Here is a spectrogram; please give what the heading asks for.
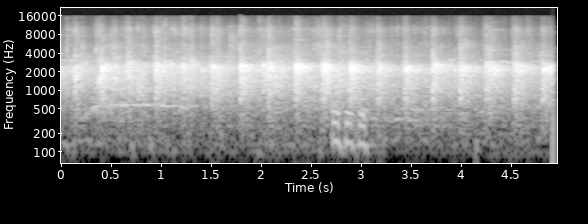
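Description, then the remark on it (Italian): A burst of dense, crackling applause from many hands, steady and fairly loud throughout, with a faint voice murmuring briefly underneath. “Questa è una frase di quelle da applausi proprio che fa scena.”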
